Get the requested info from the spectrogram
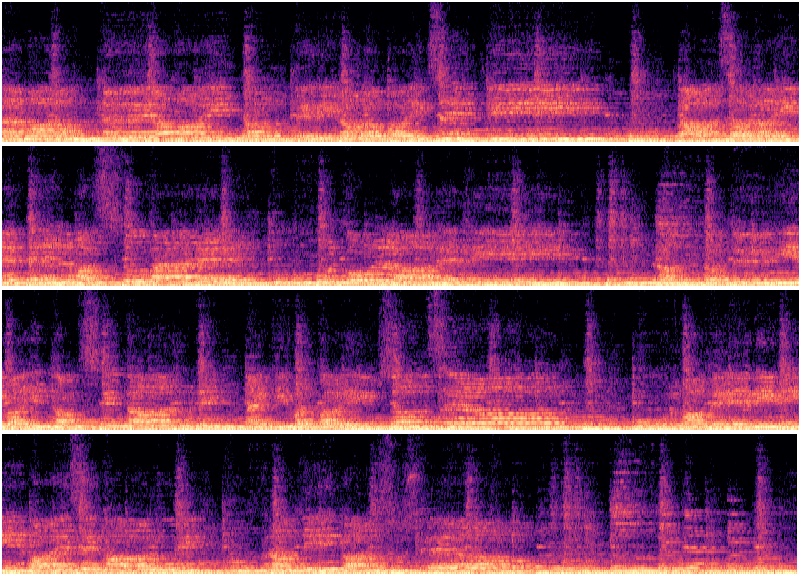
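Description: A women's vocal ensemble of six singers singing together into microphones, a steady choral song with no break.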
